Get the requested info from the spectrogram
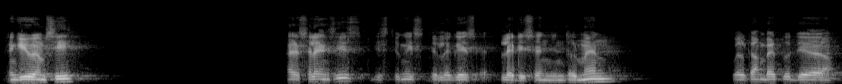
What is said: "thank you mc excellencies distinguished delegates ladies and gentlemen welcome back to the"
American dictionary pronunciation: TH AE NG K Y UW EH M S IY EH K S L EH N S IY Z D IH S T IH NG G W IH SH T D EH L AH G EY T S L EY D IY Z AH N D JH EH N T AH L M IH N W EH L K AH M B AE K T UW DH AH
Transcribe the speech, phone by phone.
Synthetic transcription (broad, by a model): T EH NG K Y UW EH M S IY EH K S L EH N S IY S D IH S T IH NG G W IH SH D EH L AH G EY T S L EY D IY S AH N JH EH N T AH L M IH N W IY L K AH M B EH K T UW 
